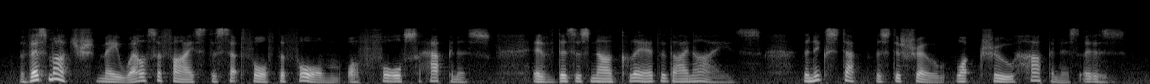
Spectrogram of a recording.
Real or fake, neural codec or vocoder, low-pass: fake; codec, 16 kHz in and 24 kHz out, 0.6 kbps, FocalCodec, streaming, 4096 codes; 5.4 kHz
